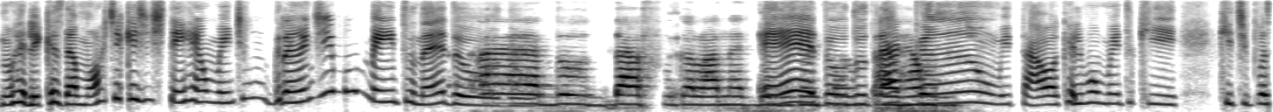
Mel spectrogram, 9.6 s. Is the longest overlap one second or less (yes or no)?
no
